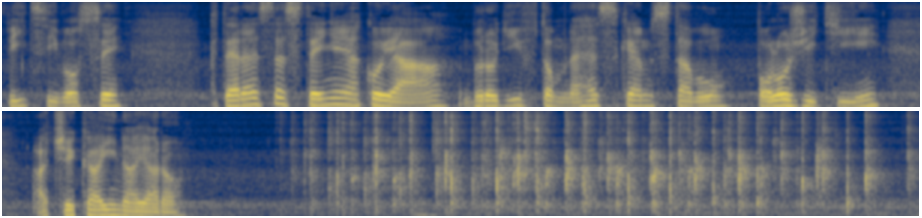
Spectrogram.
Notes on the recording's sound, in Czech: Záložka se opět vydala do terénu, tentokrát na festival Prague Pride.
